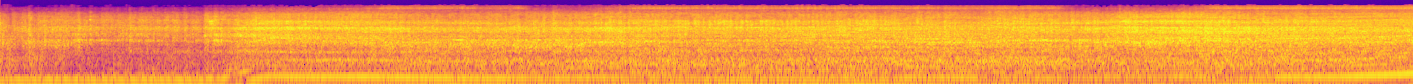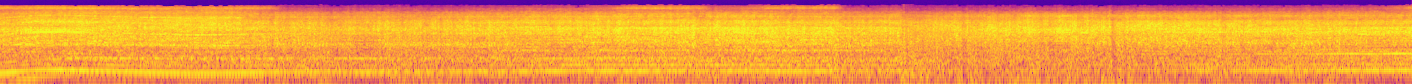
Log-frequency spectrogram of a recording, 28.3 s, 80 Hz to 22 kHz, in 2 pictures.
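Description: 1979 Scorpion Whip TKX snowmobile's two-stroke engine running under way. Its pitch climbs about two seconds in and again about halfway through, then holds steady, over a steady rush of noise.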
